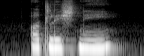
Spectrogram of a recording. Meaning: different
- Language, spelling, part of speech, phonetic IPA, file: Czech, odlišný, adjective, [ˈodlɪʃniː], Cs-odlišný.ogg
